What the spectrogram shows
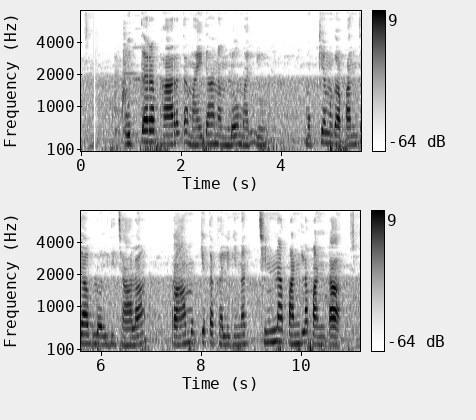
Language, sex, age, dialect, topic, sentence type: Telugu, female, 36-40, Central/Coastal, agriculture, statement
